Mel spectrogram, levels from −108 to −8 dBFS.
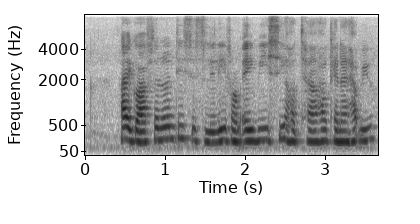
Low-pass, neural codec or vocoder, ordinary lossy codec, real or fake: none; none; none; real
